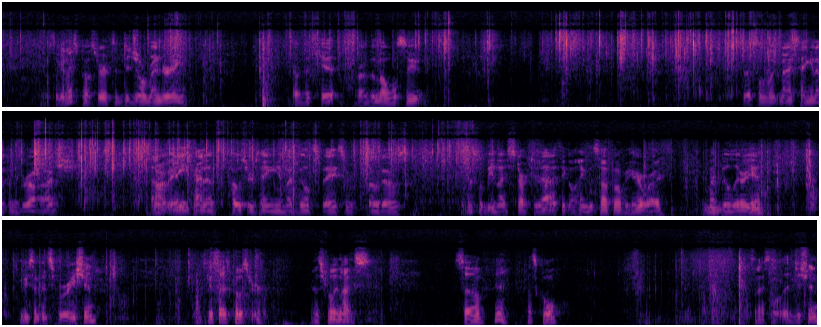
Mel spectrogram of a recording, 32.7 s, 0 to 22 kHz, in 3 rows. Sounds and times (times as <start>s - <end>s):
Crumpling, crinkling: 0.0s - 25.4s, 30.0s - 32.6s
Inside, small room: 0.0s - 32.6s
Speech: 0.5s - 2.5s, 12.9s - 16.3s, 17.0s - 21.1s, 24.4s - 26.8s, 27.8s - 29.3s, 31.8s - 32.6s.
